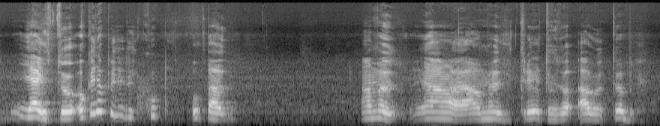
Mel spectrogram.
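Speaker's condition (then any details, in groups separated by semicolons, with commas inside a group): Cerebral palsy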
